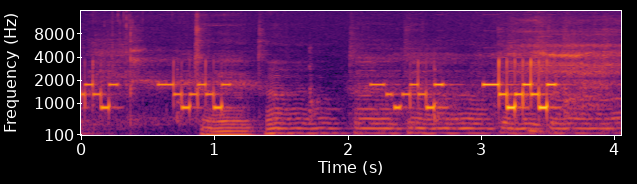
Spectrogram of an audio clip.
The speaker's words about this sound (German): Ein Handy klingelt in einer Hosentasche. Dein Handy klingelt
